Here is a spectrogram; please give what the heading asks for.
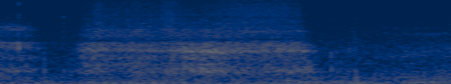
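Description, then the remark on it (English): A loud breath pushed out through the nose, a snort-like rush of air lasting about a second, with no talking. “Sorry, I'm breathing really loud.”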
